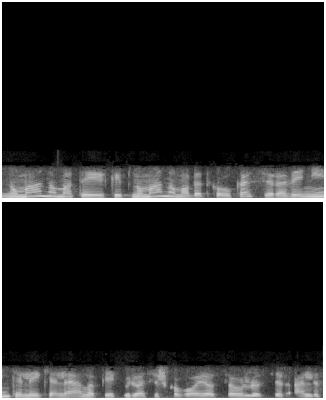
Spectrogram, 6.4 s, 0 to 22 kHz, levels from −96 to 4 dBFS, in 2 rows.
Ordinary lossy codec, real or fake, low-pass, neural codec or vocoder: MP3, 32 kbps; real; 5.4 kHz; none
